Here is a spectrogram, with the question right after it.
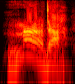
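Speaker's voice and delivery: tight, half-held-back shriek; cry through teeth. A narrator's reading. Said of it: "mehr durch die Zähne als laut ausgestoßenen Schrei".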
